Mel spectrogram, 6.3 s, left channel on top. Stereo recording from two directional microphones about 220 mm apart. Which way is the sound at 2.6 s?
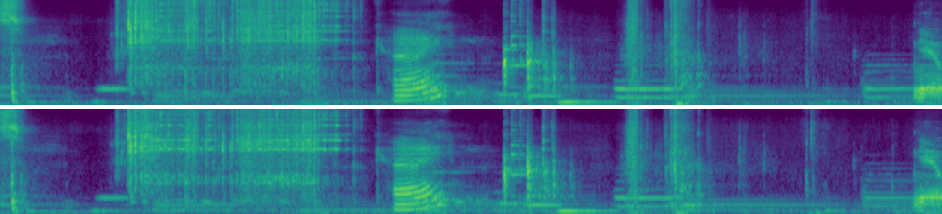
20° left (ahead or behind).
